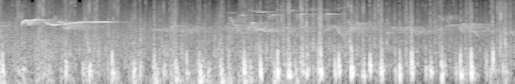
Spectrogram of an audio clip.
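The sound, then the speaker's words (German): Steady clip-clop of the hooves of a horse being ridden on hard ground, a brisk regular rhythm, with faint birdsong chirping in the background. “Ich glaube, sie ist dort entlang geritten. Also dann, ihr nach.”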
